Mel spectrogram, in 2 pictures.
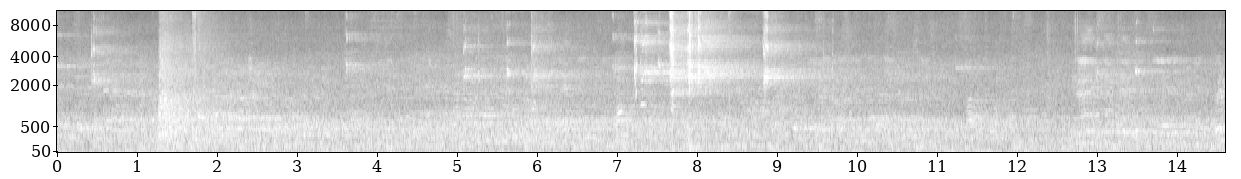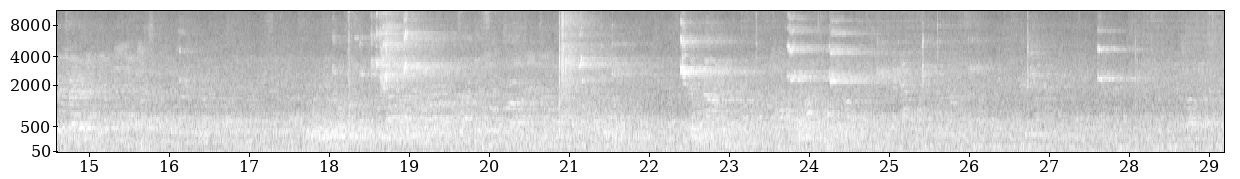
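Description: A crowd murmurs in an echoing hall.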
